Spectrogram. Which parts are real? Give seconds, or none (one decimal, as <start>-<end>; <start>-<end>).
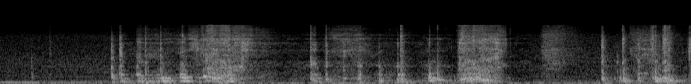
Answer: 0.0-1.2; 5.3-6.9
